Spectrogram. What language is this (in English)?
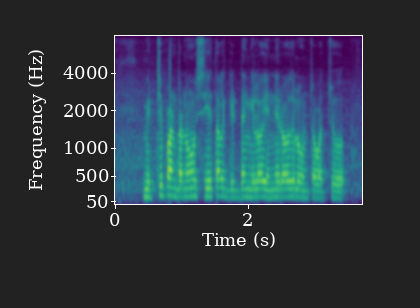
Telugu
